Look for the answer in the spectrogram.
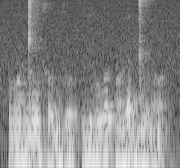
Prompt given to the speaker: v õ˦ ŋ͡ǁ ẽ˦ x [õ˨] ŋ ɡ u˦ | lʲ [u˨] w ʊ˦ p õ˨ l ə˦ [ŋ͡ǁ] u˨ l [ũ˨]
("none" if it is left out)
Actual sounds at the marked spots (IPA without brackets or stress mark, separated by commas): o˨, u˦, ŋ͡ǁ, õ˨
